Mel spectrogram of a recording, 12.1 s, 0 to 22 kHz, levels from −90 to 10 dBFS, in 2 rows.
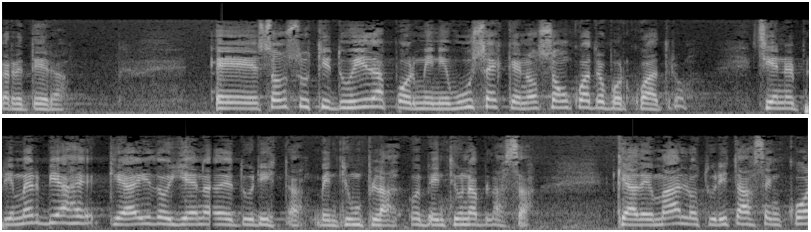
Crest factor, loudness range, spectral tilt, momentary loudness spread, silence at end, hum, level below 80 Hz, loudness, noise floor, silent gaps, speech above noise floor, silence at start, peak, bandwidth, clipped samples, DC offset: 16 dB; 2 LU; -3.5 dB/octave; 11 LU; 0 s; none; -46 dBFS; -15 LUFS; -38 dBFS; none; 23 dB; 0 s; 0 dBFS; 11.5 kHz; under 0.1%; under 0.1%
